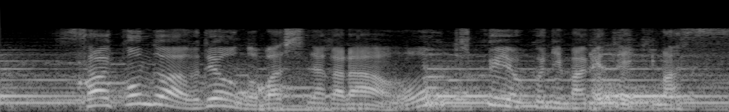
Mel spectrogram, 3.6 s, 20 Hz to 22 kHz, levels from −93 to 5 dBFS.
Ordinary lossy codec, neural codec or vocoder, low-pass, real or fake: none; codec, 16 kHz, 8 kbps, FunCodec, trained on Chinese and English, 25 frames a second; none; fake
